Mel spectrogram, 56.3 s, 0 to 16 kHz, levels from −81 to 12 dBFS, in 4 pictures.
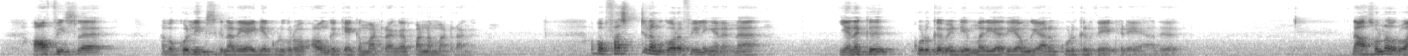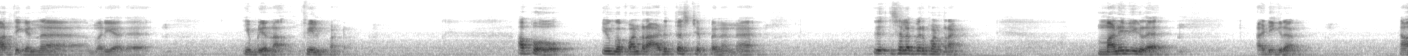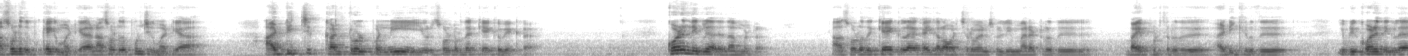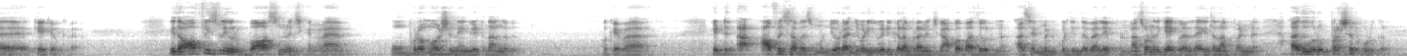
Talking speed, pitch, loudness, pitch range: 125 wpm, 130 Hz, -21 LUFS, 110-150 Hz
